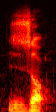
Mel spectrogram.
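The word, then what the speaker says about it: ظ: OK, donc on va lire ça. Zo, zo zo. Zo. Donc à partir de cette lettre jusqu'à cette lettre, ces quatre lettres là, ce sont des lettres emphatiques.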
